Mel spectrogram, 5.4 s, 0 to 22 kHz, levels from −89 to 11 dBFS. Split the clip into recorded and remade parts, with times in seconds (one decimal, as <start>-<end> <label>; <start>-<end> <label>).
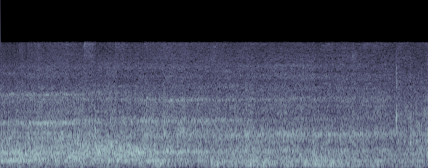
0.0-3.4 remade; 3.4-5.4 recorded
